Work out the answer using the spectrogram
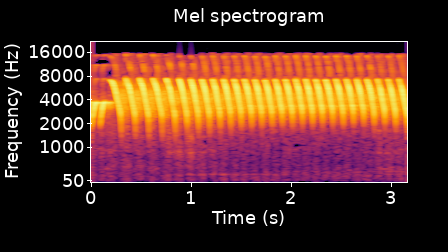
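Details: Belgian canary singing as song stimulation and training: a loud, rapid run of high descending whistled sweeps, about eight per second, steady throughout after a brief flat opening note.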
